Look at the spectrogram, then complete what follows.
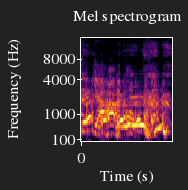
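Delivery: laughing mock coach voice, high and slow.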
